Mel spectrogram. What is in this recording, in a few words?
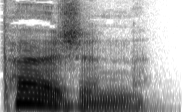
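"persian", British English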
